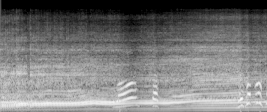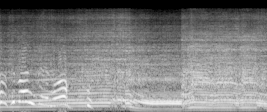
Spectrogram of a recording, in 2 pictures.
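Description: A small moped engine revs up and down.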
